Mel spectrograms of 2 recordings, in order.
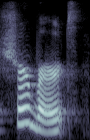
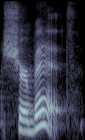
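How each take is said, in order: First: The second syllable has an extra R sound. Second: The second syllable has no R sound. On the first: This is how other people commonly say it. The speaker calls it wrong. "Anytime I hear somebody say sherbet" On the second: This matches how the word is spelled. The speaker calls it right. "there's only one R in sherbet"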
